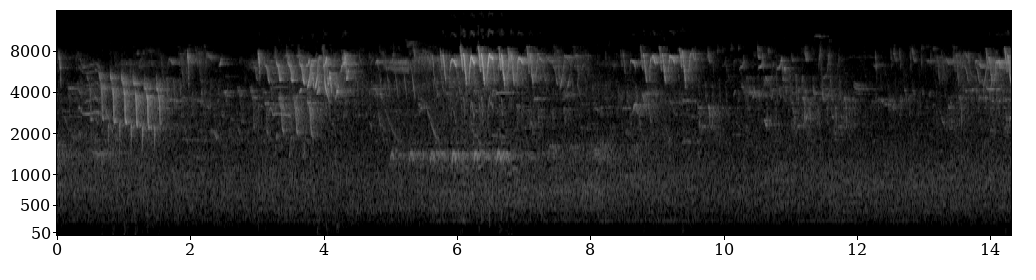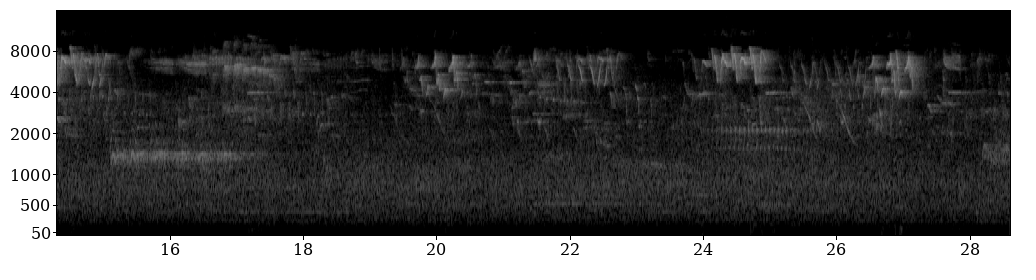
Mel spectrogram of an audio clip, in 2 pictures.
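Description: Small birds chirping and singing: bursts of fast trilled calls come every second or two, with a few short steady whistled notes among them.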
